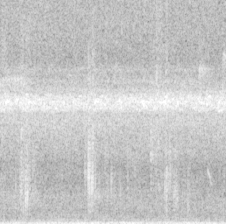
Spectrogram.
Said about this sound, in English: Wait, what was that? I heard something. Oh, it's just a bird. Somebody was hopping around down in there.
